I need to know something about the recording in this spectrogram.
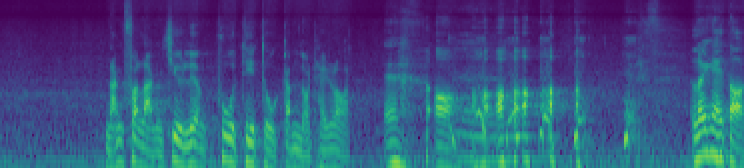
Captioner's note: laughs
